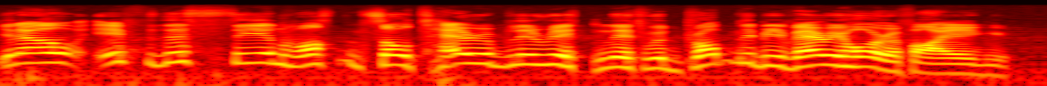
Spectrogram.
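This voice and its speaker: Lively, fairly high-voiced man reading aloud. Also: normal speed. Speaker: reader and commentator. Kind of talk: amateur story reading with mocking commentary.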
